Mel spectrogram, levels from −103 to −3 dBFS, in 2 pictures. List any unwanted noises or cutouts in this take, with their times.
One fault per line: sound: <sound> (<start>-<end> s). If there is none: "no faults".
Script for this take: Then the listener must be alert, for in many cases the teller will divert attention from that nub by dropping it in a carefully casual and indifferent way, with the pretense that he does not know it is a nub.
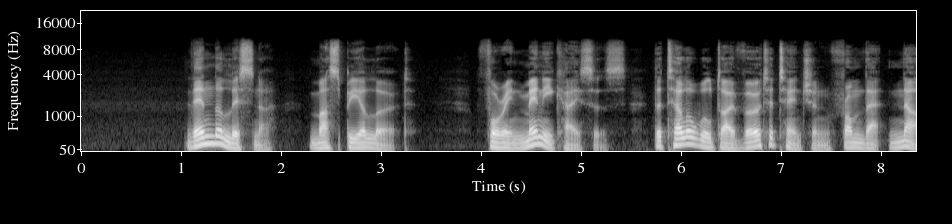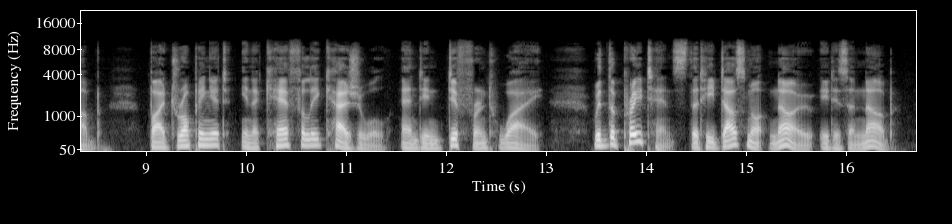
no faults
